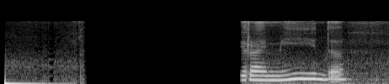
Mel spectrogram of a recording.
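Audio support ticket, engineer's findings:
Repeated packet loss (robotic sound), 0.36–0.80 s. Six short holes, the longest about 38 ms, roughly a fifth of the span patched by extending the preceding sound. Choppy texture with brief pieces missing. Probable component: jitter buffer / packet-loss concealment on the G.722 call path, which carries the audio band-limited to 8 kHz.

Long network dropout, 0.84–2.42 s. Brief concealment buzz fading out, then about 1.5 s of silence. Audio resumes at 2.42 s with the gap's content never recovered. Likely cause: upstream network outage; the receiver stopped extending the last sound and left silence.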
